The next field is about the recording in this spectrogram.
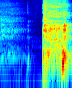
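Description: A single harsh cough bursts out after a brief quiet moment, followed by the start of another cough right at the end.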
